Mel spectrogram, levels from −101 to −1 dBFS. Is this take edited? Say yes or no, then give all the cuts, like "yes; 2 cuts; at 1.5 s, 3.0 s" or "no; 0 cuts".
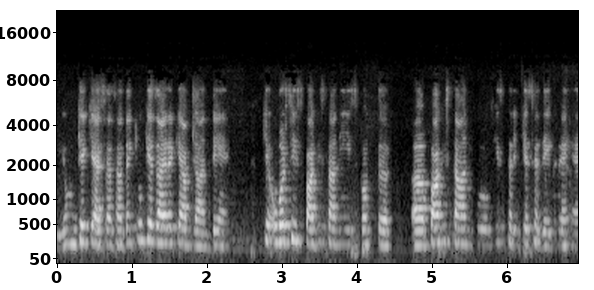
no; 0 cuts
